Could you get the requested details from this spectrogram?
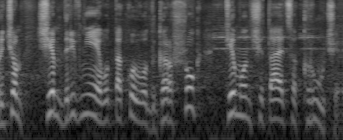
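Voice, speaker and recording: Light background noise sits behind the speaker. He is a man talking at a moderate pace. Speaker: travel vlogger. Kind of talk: casual vlog chat. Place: street. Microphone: phone near.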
